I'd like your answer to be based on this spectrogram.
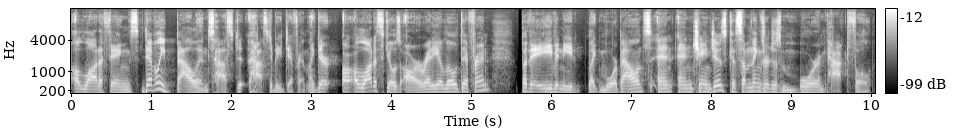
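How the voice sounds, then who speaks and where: Guy at mid pitch chatting loosely, lots of ums and likes, dry sound. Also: a little mellow, no echo. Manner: loose and rambling, full of fillers and restarts. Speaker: game studio founder answering community questions. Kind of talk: casual livestream Q&A.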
